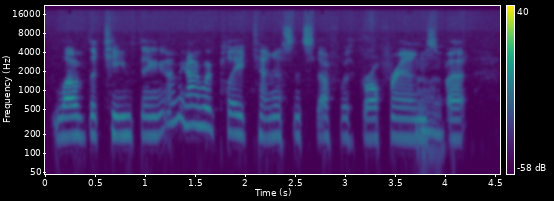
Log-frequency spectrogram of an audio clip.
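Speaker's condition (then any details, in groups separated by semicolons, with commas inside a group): Cleft palate, severe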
